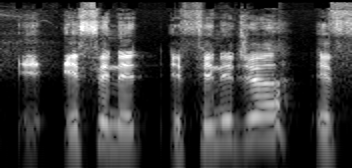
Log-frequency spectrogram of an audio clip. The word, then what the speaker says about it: Iphigenia: In Greek mythology, Iphigenia, how do you say it?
